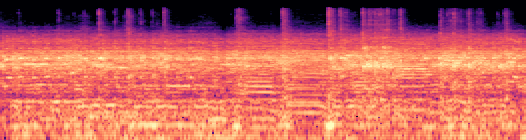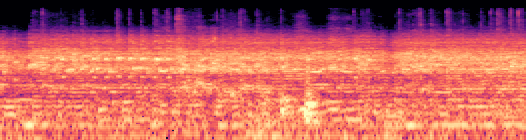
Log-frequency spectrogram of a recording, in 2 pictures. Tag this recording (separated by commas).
Music, Electric guitar, Strum, Musical instrument, Plucked string instrument, Guitar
